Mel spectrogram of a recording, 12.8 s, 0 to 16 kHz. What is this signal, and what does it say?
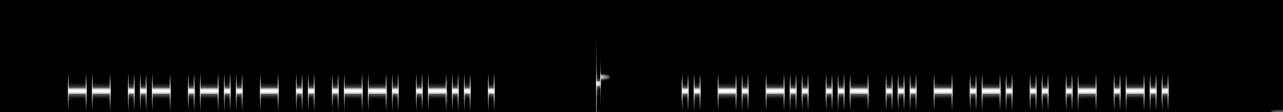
Morse code, heard as a keyed tone, about 20 wpm, 700 Hz. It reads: MULTIPLE INDUSTRIAL
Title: Sets of 5 Words - New Word Drill - 20wpm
